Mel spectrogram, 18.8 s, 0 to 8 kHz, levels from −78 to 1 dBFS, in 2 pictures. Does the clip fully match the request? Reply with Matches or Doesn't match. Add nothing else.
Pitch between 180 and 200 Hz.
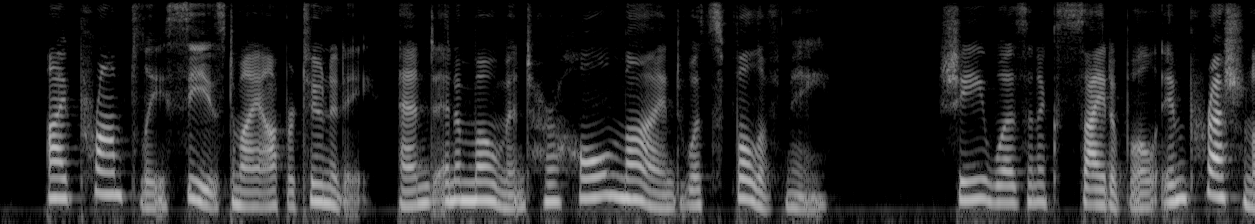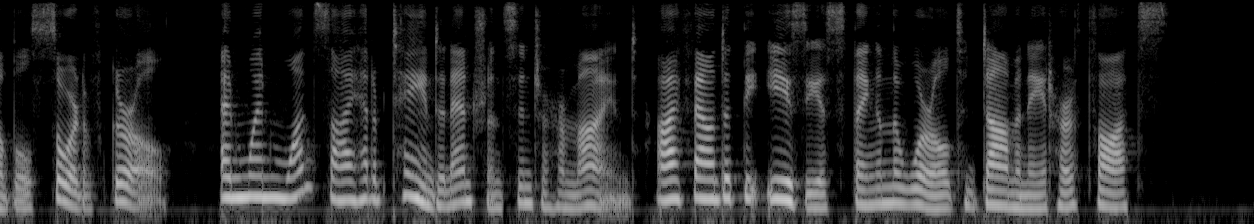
Matches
